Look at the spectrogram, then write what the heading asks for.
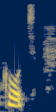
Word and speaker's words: chord: Just in Sri Lankan pronunciation, we are using chord for everything. C-O-R-D, C-O-D, everything are chord. Actually, the pronunciation would be chord.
